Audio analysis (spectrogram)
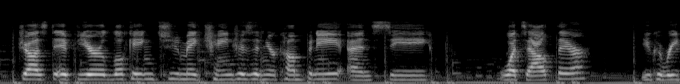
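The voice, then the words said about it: New York accent. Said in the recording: “I love your New York accent.”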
